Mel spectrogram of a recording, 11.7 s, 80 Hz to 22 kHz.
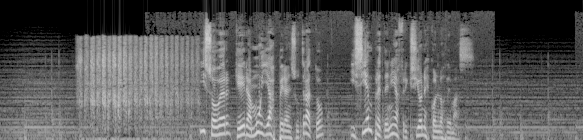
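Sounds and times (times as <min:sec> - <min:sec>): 
speech: 0:01.5 - 0:01.8, 0:04.0 - 0:09.5
sandpaper rubbing in back-and-forth strokes: 0:01.6 - 0:04.4.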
